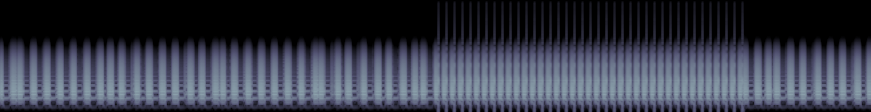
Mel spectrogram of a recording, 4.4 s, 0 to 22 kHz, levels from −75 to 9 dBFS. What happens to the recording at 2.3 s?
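At 2.3 s the audio has collapsed into a steady, rasping buzz at 25 Hz that lasts from 2.19 s to 3.72 s. This is a system hang loop: the system froze while the sound hardware kept replaying one 40 ms stretch of its buffer, about 38 times over.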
